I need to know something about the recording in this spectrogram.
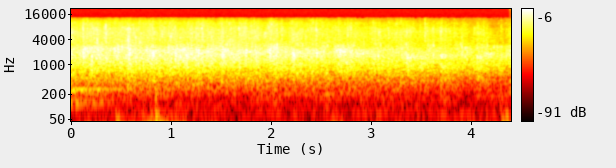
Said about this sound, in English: Ladies and gentlemen, we have a tremendous panel of experts, and let's give them a round of applause to begin with.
